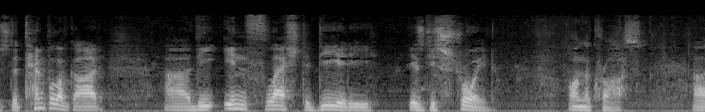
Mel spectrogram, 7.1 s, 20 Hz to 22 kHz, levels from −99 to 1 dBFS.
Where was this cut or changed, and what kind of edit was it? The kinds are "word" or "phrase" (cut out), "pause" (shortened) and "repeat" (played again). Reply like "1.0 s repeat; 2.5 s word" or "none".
none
